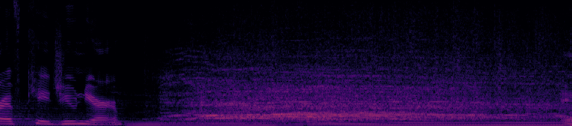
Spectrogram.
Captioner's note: cheering and applause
